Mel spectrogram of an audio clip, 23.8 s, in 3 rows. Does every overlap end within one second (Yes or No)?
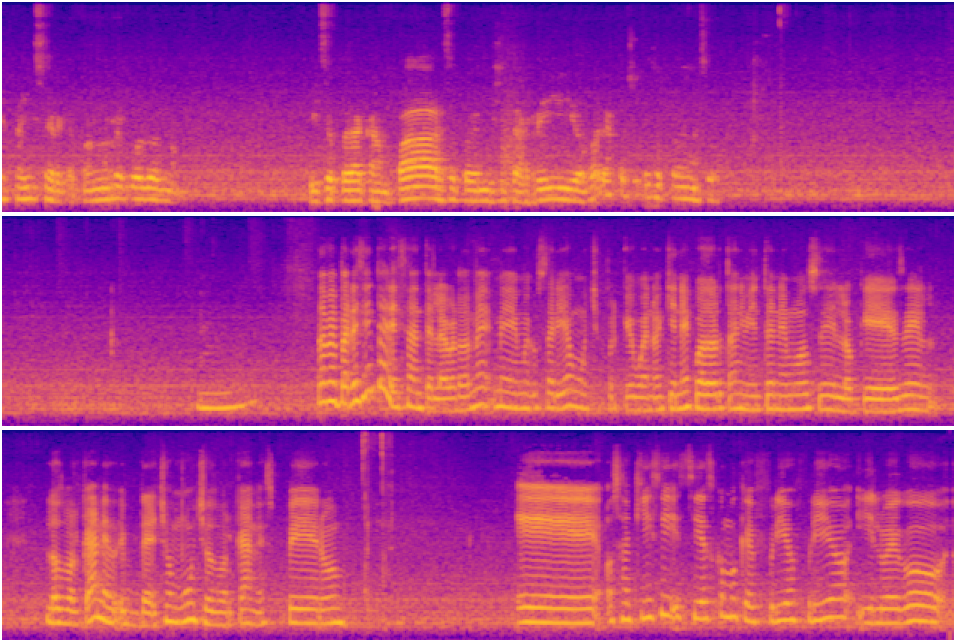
Yes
